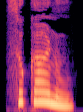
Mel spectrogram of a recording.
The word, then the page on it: ಸಾಕಣೆ: Kannada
